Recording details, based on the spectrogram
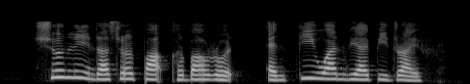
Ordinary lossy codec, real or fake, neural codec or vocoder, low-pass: none; real; none; none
